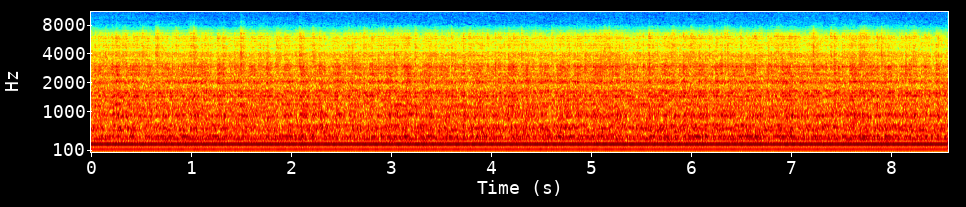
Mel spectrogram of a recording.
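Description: Fortg BV20L bench lathe running steadily at minimum speed in reverse, a constant motor hum with mechanical whir, as it backs a threading die off a freshly cut screw thread.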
